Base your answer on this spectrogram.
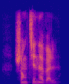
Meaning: dockyard, shipyard
- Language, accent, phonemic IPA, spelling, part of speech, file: French, France, /ʃɑ̃.tje na.val/, chantier naval, noun, LL-Q150 (fra)-chantier naval.wav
